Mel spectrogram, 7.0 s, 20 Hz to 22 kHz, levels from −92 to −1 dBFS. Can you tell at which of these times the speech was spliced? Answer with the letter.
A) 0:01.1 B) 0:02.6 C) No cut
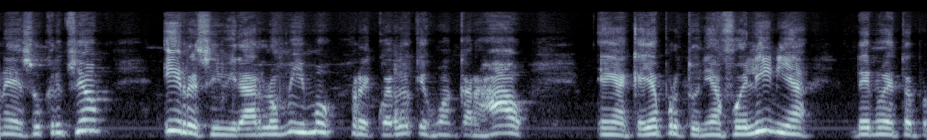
B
